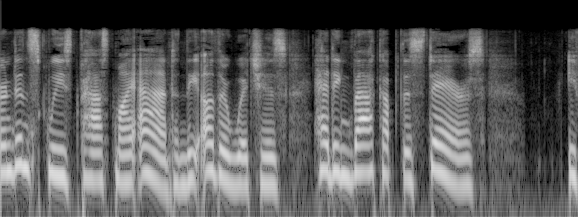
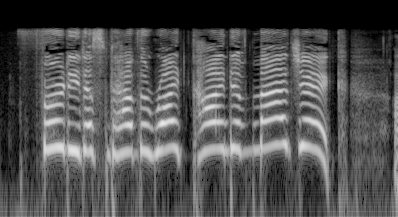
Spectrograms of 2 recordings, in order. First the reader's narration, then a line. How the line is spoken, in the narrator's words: shouted, running up the last few steps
